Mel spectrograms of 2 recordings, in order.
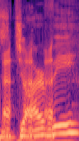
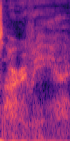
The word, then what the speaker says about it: Harvey: But it was spelt with a J, and then the bro let me walk around all day and introduce him to everybody as Jarvey. – What's up, Jarvey? It's Harvey, actually.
